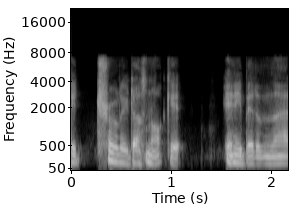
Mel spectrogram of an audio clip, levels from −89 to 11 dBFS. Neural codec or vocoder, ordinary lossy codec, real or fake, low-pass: codec, 16 kHz, 2 kbps, X-Codec, WavLM features, trained on Multilingual LibriSpeech; Opus, 64 kbps; fake; 7.2 kHz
